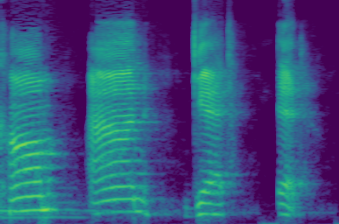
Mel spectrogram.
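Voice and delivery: very slow, careful, deliberate, word-by-word delivery. Saying an English phrase slowly so listeners can follow: spoken slowly. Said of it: "voy a decir despacio".

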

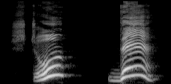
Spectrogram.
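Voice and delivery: sudden, high, startled shout. The captain, hearing the lookout's cry from the masthead, calls back, shouted. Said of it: "закричав Гак".

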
